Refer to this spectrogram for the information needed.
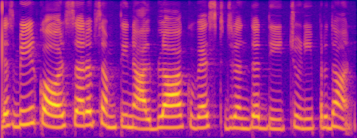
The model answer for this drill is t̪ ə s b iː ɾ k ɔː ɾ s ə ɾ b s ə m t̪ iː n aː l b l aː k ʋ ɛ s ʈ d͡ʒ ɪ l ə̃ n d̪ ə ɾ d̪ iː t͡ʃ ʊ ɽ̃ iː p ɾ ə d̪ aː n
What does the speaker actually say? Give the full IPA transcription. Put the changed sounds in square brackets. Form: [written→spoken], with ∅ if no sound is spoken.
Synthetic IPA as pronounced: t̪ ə s b iː ɾ k ɔː ɾ s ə ɾ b s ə m t̪ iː n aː l b l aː k ʋ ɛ s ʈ d͡ʒ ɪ l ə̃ n d̪ ə ɾ d̪ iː t͡ʃ ʊ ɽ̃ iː p ɾ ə d̪ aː n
